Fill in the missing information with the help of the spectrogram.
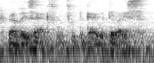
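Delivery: softly mocking bully aside; mock bully whisper. Bullies at a wedding whispering to the rabbi about the rice guy, mock gossip. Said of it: "We're gonna be the bullies".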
